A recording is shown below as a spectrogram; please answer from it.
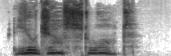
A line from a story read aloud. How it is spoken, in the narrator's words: he asked softly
